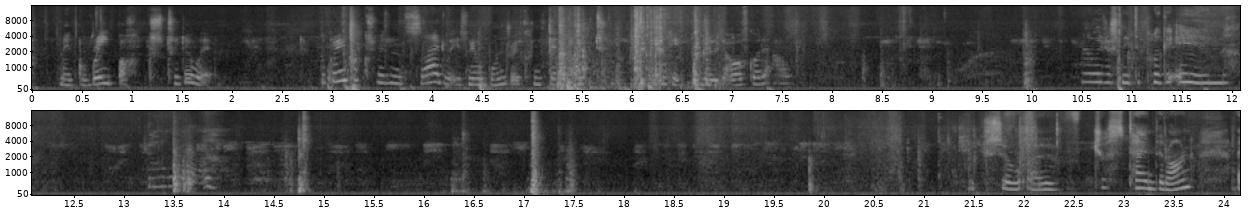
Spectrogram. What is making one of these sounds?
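A young girl talks excitedly close by.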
